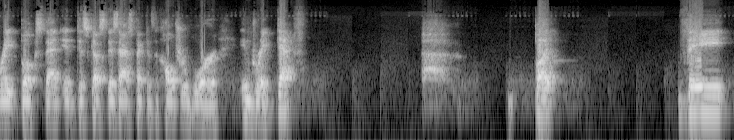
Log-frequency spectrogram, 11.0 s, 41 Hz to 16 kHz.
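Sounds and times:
man speaking: 0.0 - 4.7, 7.6 - 8.7, 10.2 - 11.0.

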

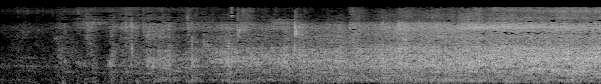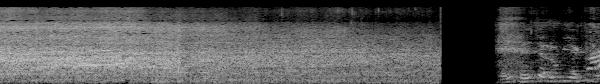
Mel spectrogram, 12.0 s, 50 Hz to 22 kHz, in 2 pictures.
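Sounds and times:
firework fountain hissing: 0.6 - 9.3.

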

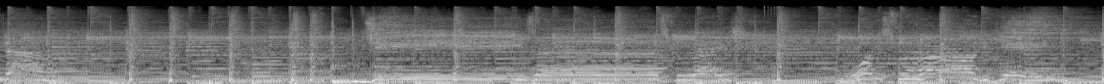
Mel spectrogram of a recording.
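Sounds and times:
drum kit: 0.0 - 11.0
electric guitars: 0.0 - 11.0
sustained chords: 0.0 - 11.0.

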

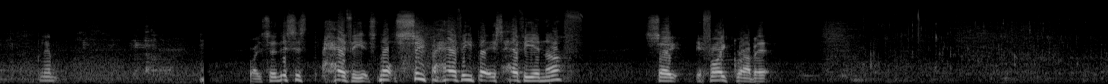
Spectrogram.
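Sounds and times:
liquid trickling into kettle: 8.5 - 11.0.

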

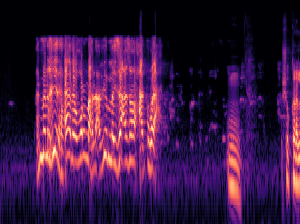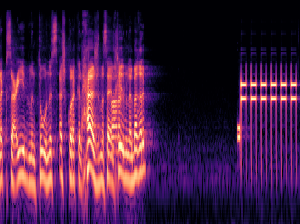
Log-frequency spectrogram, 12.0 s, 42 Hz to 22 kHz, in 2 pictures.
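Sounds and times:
telephone line beeps: 10.8 - 12.0.

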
